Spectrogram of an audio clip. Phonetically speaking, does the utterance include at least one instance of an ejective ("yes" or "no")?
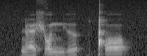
yes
